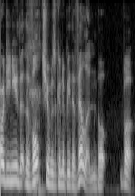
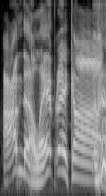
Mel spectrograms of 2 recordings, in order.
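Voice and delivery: put-on slow, high Scottish accent; 6 semitones higher, 5 dB louder, much slower than usual. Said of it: "Wrong accent, uh, [name]. ... Scottish accent".

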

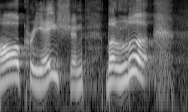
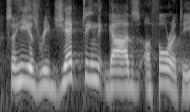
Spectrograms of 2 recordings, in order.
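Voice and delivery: ordinary delivery

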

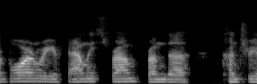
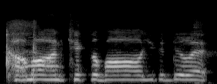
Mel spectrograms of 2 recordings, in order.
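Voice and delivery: a light, higher mock coach cheer; 8 semitones higher than usual. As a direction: egg the kid on like a soccer coach, lightly. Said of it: "the coach is like".

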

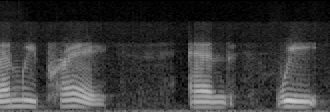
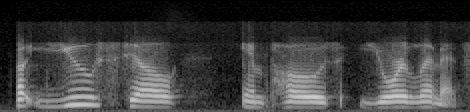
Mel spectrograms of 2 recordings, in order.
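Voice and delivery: ordinary talk

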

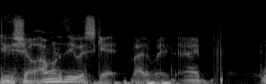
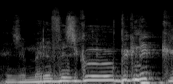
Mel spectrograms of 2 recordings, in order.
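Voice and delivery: cartoon bear voice, higher and louder; Yogi Bear voice; 5 semitones higher, 5 dB louder than usual. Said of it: "I love the Yogi Bear".

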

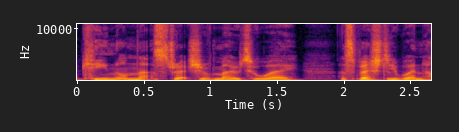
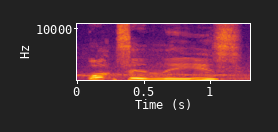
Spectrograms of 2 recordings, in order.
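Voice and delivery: slow, higher and louder, put-on voice; suspicious query; 7 semitones higher, 4 dB louder, much slower than usual. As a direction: drag it out slowly, high and wary. Suspicious teen at picnic.

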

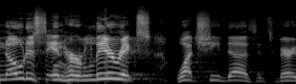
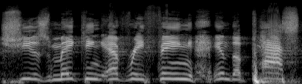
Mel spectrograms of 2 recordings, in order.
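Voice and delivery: loud, climbing sermon shout; full-force preaching; 4 semitones higher, 14 dB louder than usual. Real, not acted. Preacher declaring God's promise already fulfilled, full-force preaching. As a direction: drive it home at the top of the voice.

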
